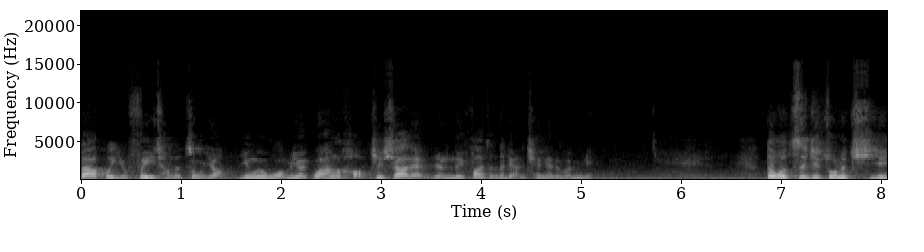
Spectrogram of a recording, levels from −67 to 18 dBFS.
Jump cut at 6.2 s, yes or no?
yes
